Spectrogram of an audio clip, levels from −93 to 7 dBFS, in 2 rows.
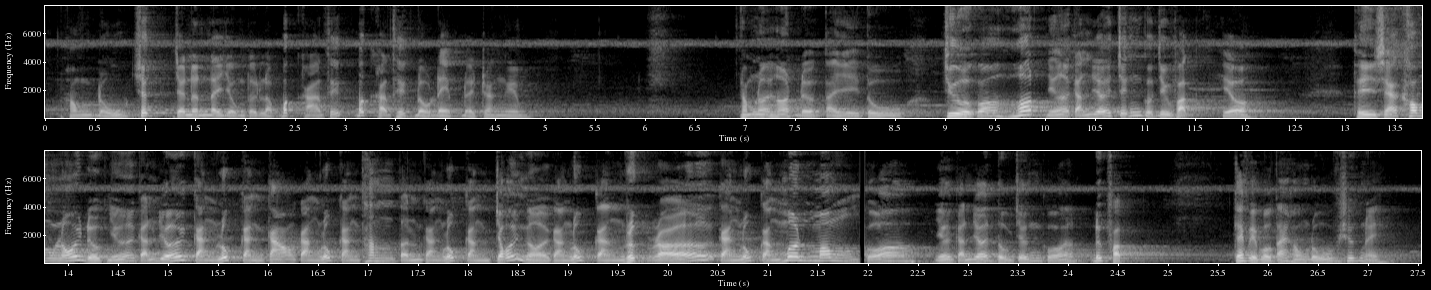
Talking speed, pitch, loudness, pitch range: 190 wpm, 150 Hz, -22 LUFS, 125-195 Hz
